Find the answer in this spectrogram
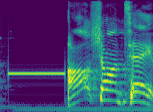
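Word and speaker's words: Enchanté: one on board called all shantae that's how you say it think of lumiere when you say it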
